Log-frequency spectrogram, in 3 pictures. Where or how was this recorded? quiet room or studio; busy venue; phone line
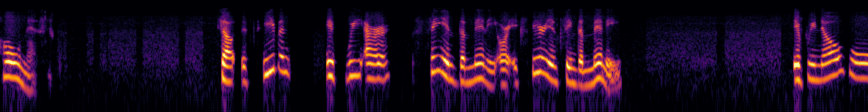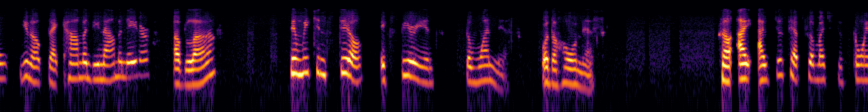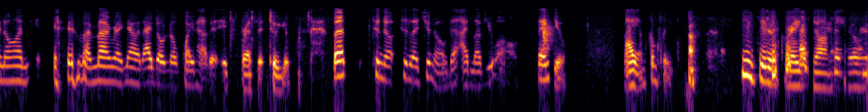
phone line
